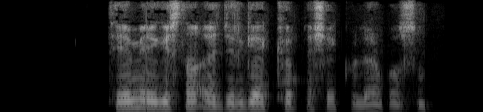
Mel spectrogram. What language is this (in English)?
Uyghur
